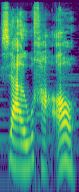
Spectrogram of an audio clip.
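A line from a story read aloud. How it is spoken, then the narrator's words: Warm, smiling. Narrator (Chinese): 奶奶热情地跟每个人打招呼，微笑着说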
